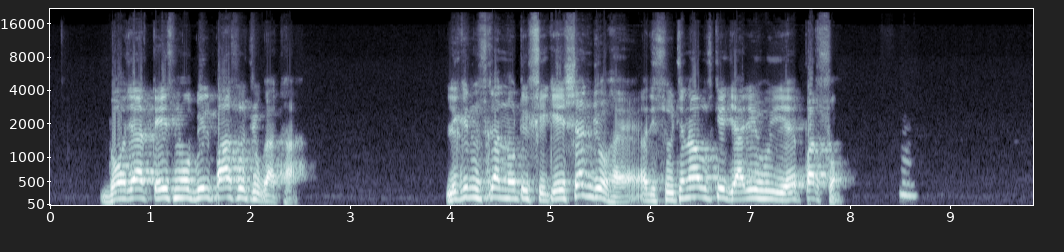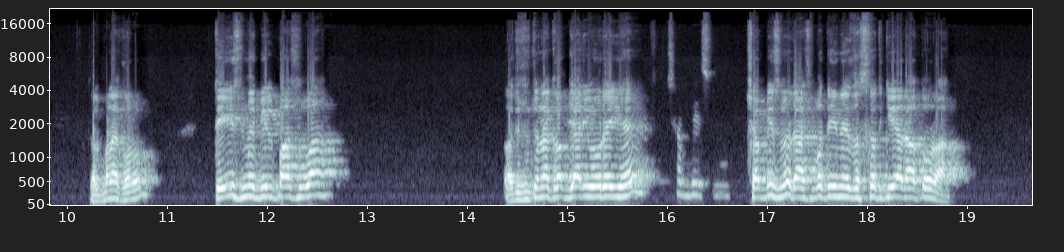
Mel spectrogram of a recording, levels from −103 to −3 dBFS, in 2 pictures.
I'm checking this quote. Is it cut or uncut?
uncut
